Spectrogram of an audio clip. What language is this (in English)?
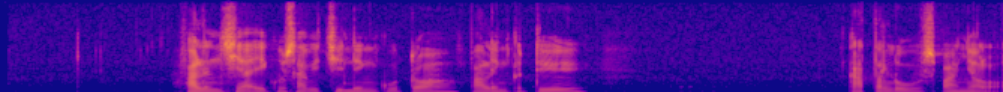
Javanese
